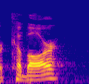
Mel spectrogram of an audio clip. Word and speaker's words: Chebar: And so as Ezekiel sees this, he's down by the river, you might have said Chebar. I looked at it after hearing some different ones pronounce it on YouTube, and it's actually pronounced with a K. It's supposed to be Chebar or Kabar.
